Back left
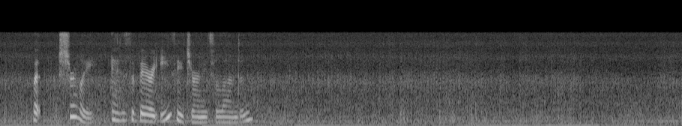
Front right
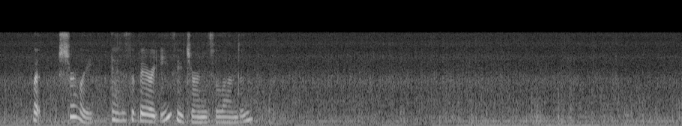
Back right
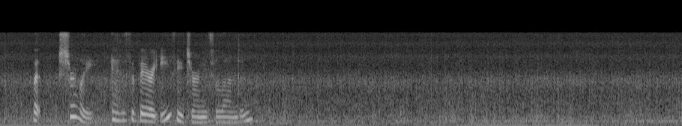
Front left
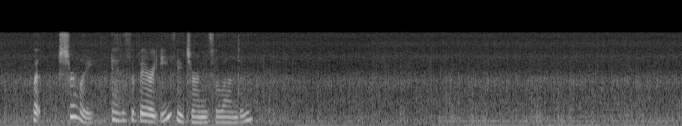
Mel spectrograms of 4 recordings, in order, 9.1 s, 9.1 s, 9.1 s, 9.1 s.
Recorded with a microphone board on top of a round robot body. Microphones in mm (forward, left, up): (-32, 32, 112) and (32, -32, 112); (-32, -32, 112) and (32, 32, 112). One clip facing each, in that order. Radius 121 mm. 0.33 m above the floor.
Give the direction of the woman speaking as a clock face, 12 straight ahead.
12 o'clock.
